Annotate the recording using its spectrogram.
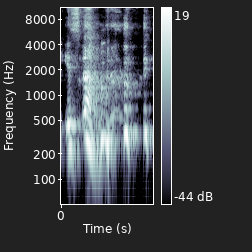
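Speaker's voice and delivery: breaking up into laughter on the last word; real laugh bursting through the words; laughing hard. Real, not acted. Reacting to a man's silly Facebook name, cracking up laughing. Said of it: "I'm laughing in this live".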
